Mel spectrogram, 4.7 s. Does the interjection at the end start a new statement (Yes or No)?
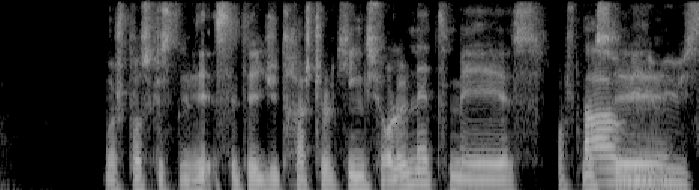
Yes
